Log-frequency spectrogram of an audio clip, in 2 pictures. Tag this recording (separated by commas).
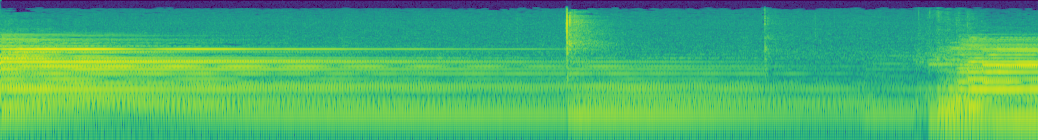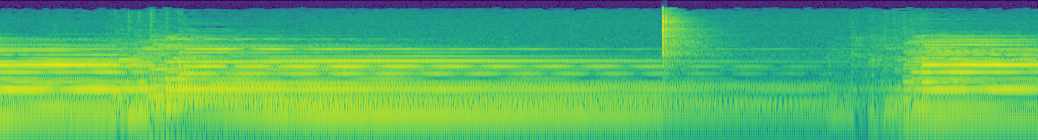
Guitar, Music, inside a small room, Plucked string instrument, Musical instrument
